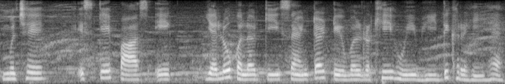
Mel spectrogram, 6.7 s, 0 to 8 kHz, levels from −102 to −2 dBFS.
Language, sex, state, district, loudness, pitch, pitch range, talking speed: Hindi, female, Madhya Pradesh, Katni, -17 LUFS, 175 Hz, 170-205 Hz, 135 wpm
